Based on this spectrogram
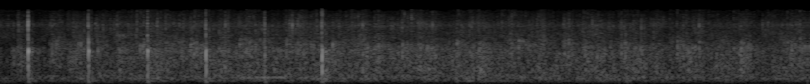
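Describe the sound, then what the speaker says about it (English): Audience applause at an awards ceremony, several sharp close claps in the first seconds over a softer spread of clapping that thins and fades toward the end. "another round of applause."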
